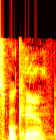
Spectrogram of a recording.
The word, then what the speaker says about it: Spokane: Is it Spokane or Spokane? – I think it's pronounced Spokane.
